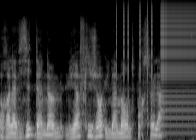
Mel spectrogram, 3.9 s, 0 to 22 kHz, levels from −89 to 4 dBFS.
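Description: At 2.32 s, just after "homme lui infligeant une", GSM signalling bursts break in and last until 3.05 s. A nearby 2G phone is sending short groups of radio bursts, as it does while setting up a call or a message, and the audio circuitry rectifies them into sound. The result is a galloping dit-dit-dit of brief 217 Hz buzzes, roughly 10 dB below the speech. Because the bursts arrive in clusters rather than continuously, the interference stutters instead of droning.

From 3.22 s to the end of the audio, a GSM phone buzz takes over. The phone is now transmitting continuously, as in an active call, pulsing 217 times a second, and the rectified pulses produce a hard, raspy tone at 217 Hz, rich in harmonics and about 14 dB below the speech. Unlike the earlier signalling bursts, it holds steady without gaps or galloping rhythm, and it bears no relation to the speech.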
